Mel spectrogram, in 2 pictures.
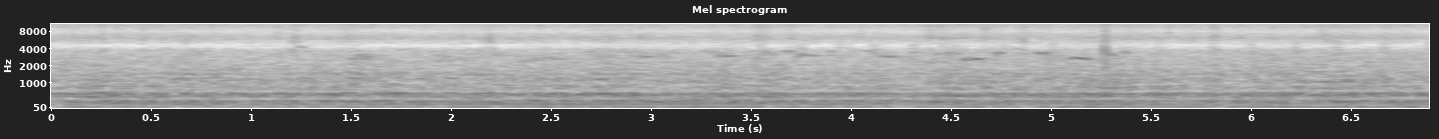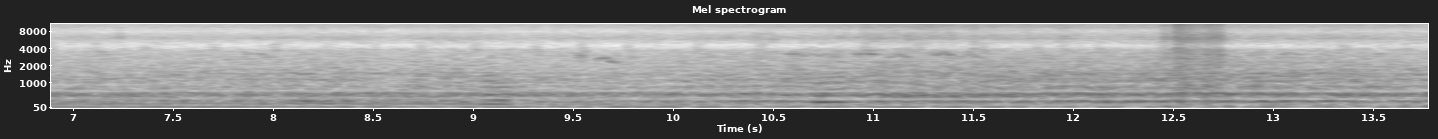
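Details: Many wild Apis cerana honey bees humming at their nest found in bushes, combs full of honey; an unbroken, even drone fills the clip, with a short crackle near the end.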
